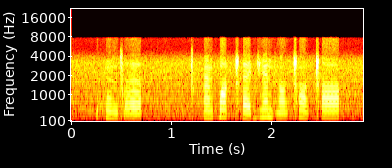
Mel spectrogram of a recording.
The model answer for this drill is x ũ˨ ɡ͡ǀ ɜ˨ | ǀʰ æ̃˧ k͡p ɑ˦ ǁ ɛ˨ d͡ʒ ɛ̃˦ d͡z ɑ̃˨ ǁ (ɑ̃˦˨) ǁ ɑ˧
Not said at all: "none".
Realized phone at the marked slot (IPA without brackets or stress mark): ɑ̃˦˨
